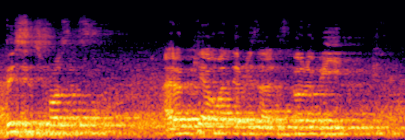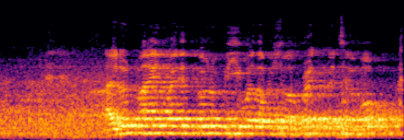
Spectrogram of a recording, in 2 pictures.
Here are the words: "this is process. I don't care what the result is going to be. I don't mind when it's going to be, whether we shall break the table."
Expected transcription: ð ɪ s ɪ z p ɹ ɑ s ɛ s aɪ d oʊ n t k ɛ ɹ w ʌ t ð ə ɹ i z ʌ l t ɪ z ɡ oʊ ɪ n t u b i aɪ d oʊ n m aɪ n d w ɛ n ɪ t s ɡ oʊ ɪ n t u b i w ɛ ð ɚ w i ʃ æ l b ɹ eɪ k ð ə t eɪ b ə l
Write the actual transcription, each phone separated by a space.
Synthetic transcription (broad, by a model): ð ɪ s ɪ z p ɹ ɑ s ɛ s aɪ d oʊ n t k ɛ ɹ w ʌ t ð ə ɹ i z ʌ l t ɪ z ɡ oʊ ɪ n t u b i aɪ d oʊ n m aɪ n d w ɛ ɪ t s ɡ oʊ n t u b i w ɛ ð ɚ w i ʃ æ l b ɹ eɪ k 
